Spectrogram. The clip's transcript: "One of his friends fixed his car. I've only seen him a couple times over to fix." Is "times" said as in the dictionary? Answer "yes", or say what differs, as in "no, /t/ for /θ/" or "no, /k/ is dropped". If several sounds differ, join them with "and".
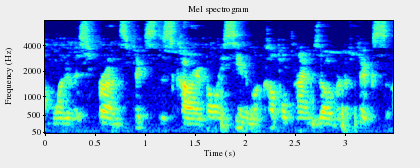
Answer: yes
